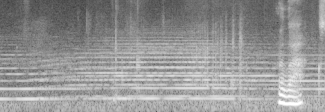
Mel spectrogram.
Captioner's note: chair creaks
